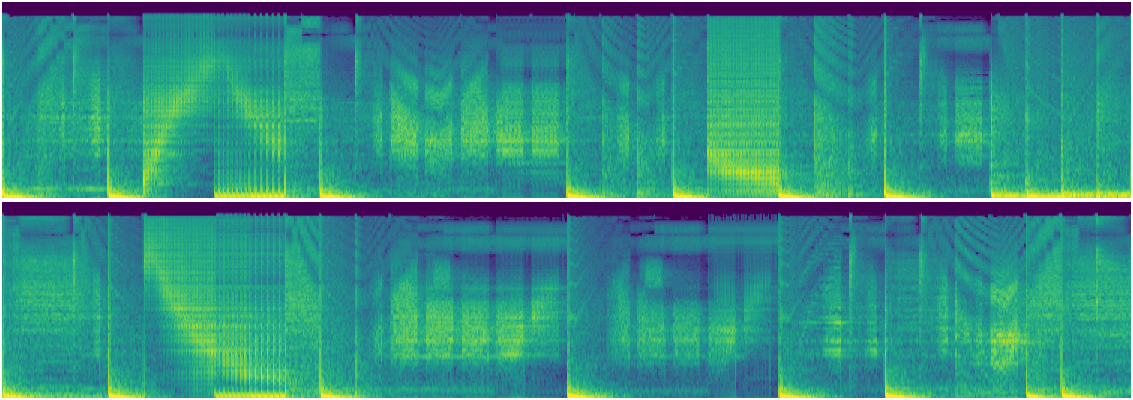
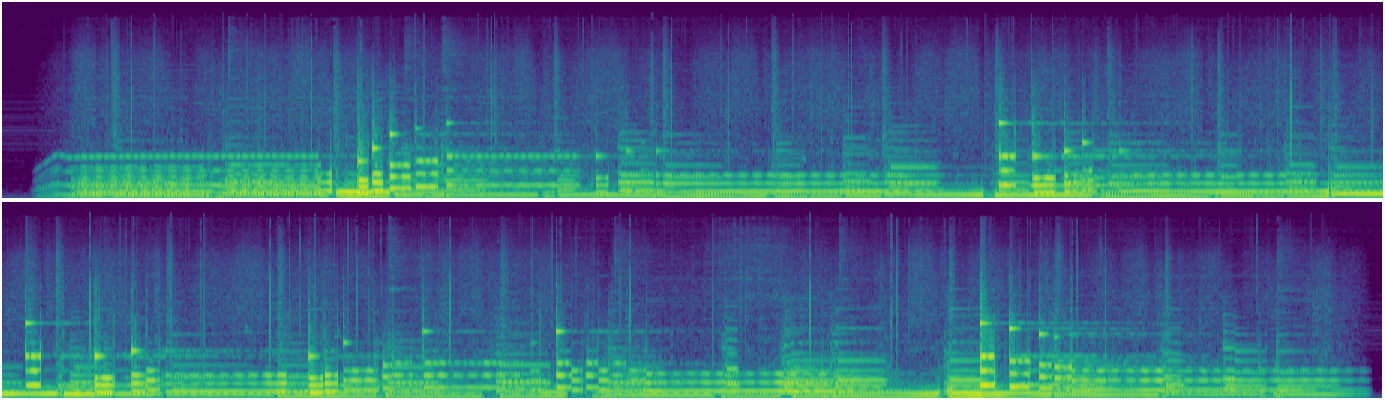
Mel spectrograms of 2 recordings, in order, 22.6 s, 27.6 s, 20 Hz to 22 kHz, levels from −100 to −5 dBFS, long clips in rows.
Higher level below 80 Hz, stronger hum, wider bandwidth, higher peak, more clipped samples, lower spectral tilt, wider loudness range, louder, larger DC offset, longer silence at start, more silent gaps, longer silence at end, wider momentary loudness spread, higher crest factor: first, -14 dBFS vs -34 dBFS; neither; first, 17 kHz vs 9 kHz; about the same, 0 dBFS vs -2 dBFS; neither; second, -4.5 dB/octave vs -9.5 dB/octave; about the same, 5 LU vs 6 LU; first, -15 LUFS vs -23 LUFS; neither; second, 0 s vs 0.45 s; neither; second, 0 s vs 0.15 s; first, 14 LU vs 10 LU; second, 12 dB vs 20 dB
